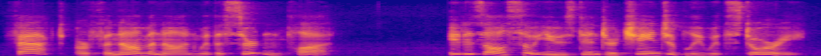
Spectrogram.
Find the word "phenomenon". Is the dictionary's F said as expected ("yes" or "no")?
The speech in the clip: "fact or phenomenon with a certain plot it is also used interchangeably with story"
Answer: yes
